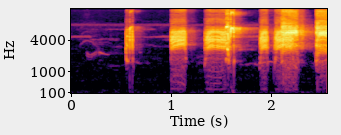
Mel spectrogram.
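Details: Grey francolin, local name ghogha teetar, calling loudly for training a kept bird. A faint short whistle, then a quickening series of harsh, grating, broadband notes of uneven length.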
